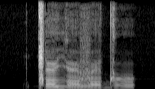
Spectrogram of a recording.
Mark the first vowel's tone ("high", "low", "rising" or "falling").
high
